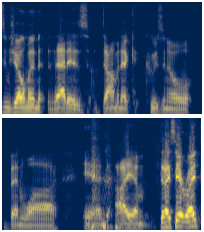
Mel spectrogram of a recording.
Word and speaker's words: Cousineau-Benoit: it um ladies and gentlemen that is Dominic keno benois and I am did I say it right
